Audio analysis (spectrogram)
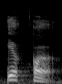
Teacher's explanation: قاف حروف مستعلیہ میں سے ہونے کی وجہ سے پر پڑھا جائے گا۔ اور قاف حروف قلقلہ میں سے بھی ہے، اور ہم نے پڑھا کہ جب حروف قلقلہ ساکن ہو تو اس میں قلقلہ خوب ظاہر ہوگا۔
